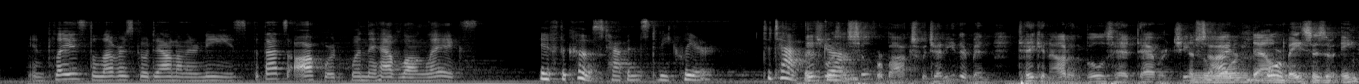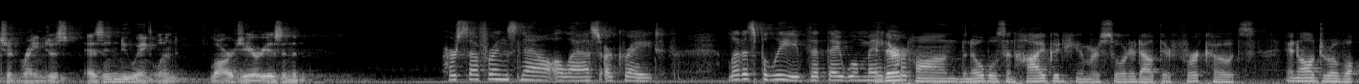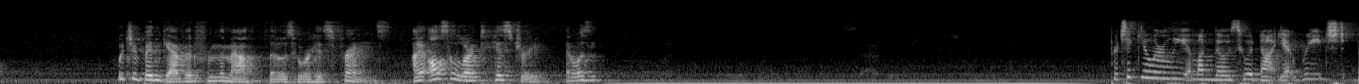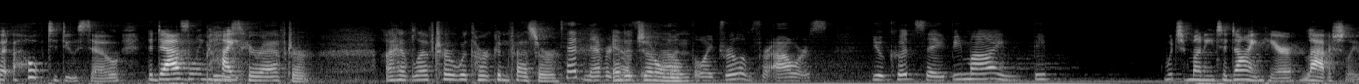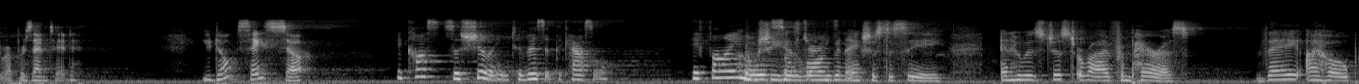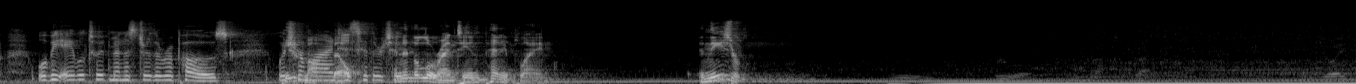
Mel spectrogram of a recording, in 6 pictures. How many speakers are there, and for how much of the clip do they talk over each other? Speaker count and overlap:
9, about 8%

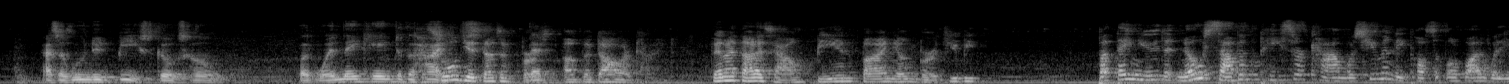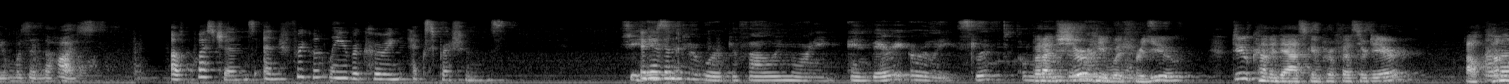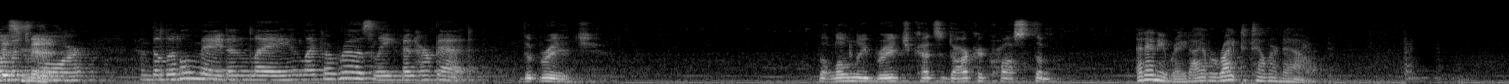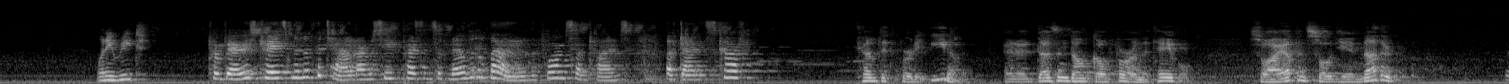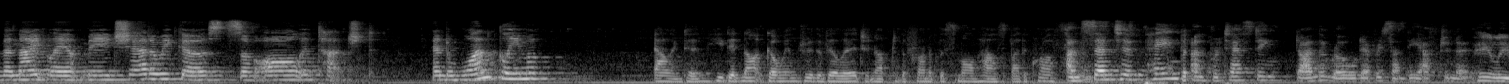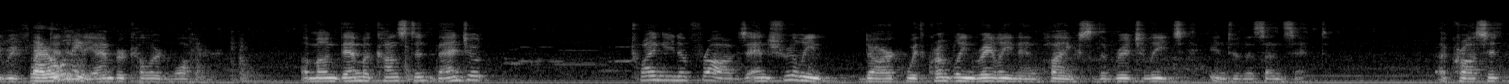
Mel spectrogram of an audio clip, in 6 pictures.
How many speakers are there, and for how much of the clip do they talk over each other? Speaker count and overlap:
10, about 8%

